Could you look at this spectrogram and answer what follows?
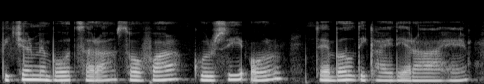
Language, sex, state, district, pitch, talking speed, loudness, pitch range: Hindi, female, Arunachal Pradesh, Papum Pare, 200 Hz, 150 wpm, -16 LUFS, 190-210 Hz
